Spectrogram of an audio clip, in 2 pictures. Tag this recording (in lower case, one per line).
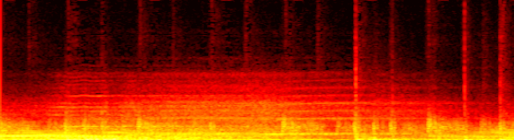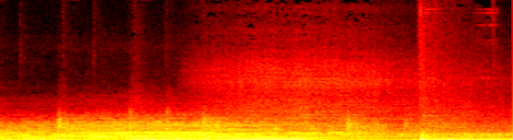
music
